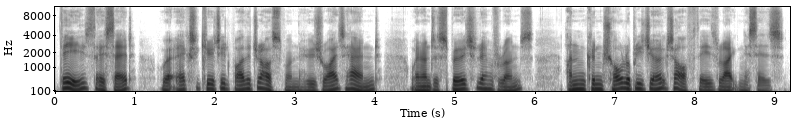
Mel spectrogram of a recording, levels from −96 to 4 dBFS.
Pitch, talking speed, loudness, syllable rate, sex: 120 Hz, 130 wpm, -18 LUFS, 5.2 syllables/s, male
